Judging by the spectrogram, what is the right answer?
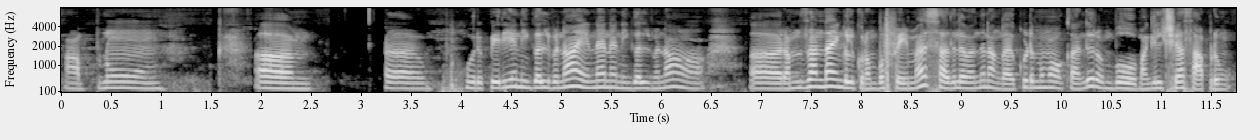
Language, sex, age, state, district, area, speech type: Tamil, male, 45-60, Tamil Nadu, Krishnagiri, rural, spontaneous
